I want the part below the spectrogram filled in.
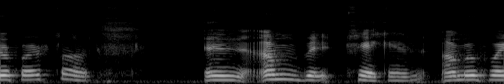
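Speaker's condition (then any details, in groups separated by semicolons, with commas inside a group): Cerebral palsy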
